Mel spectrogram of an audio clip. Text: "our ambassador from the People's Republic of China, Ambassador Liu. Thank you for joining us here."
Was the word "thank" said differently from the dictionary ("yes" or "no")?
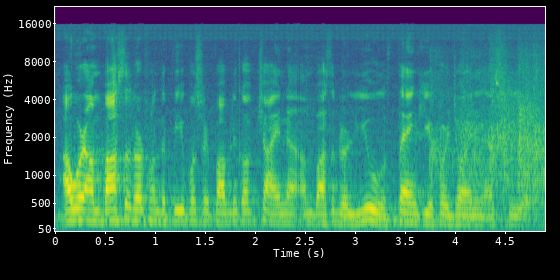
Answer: yes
